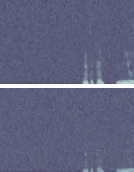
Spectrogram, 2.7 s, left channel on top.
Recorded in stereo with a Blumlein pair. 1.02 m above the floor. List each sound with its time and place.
1.7 s a woman speaking: 60° left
